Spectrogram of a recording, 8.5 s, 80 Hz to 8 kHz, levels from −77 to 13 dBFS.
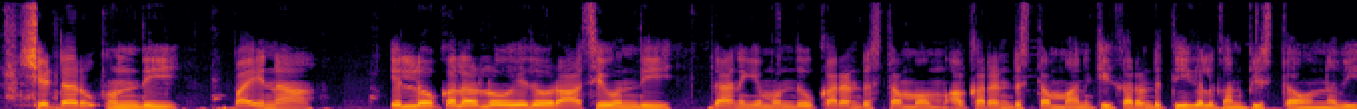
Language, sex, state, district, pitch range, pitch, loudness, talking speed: Telugu, male, Telangana, Mahabubabad, 140-160 Hz, 150 Hz, -14 LUFS, 140 wpm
